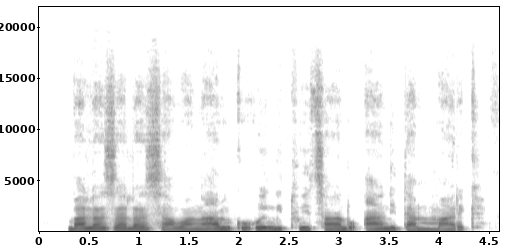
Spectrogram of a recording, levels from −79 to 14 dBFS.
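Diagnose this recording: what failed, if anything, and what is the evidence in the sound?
Nothing failed, and the sound carries no evidence of a fault at any stage of the recording chain.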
